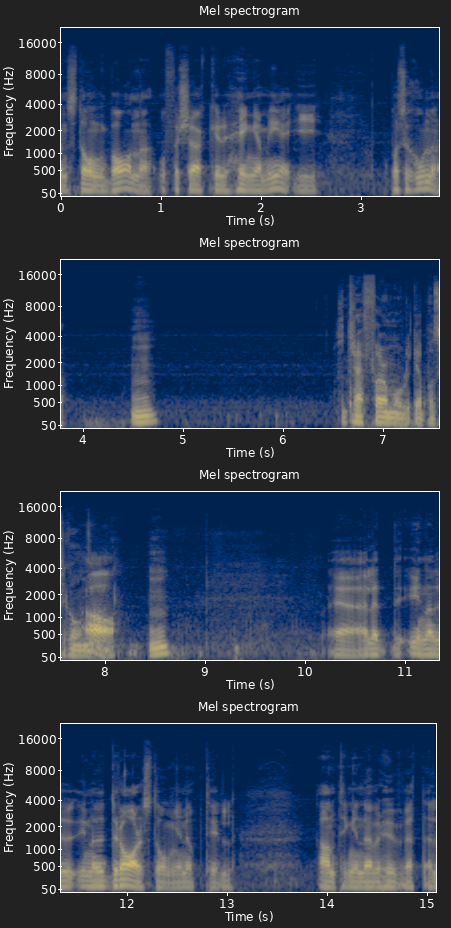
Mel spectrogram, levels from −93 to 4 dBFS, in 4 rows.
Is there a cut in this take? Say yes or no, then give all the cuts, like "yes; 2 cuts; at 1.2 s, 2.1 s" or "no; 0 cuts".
yes; 1 cut; at 10.1 s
